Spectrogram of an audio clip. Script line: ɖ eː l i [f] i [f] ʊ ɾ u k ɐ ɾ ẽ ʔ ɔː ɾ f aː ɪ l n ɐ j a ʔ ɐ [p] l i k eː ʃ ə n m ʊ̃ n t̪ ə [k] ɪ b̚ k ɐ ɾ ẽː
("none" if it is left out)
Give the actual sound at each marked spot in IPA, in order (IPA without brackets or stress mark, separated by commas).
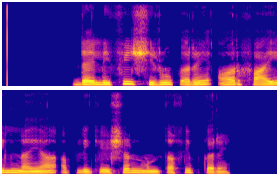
f, ʃ, p, x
